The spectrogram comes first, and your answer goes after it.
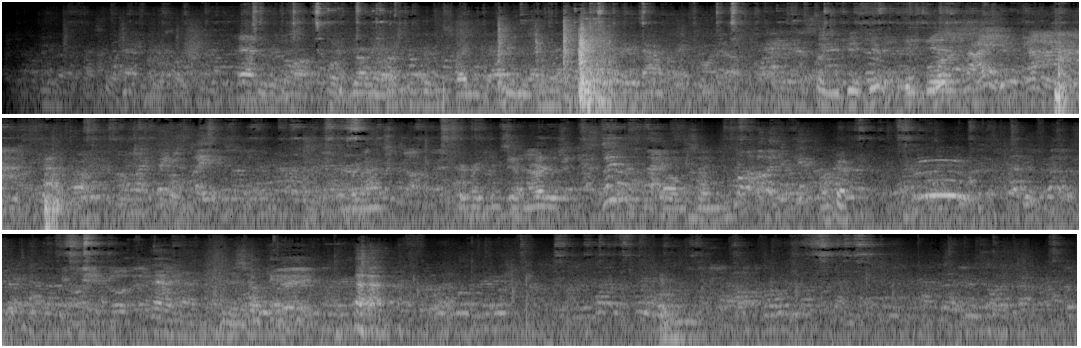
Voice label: Police Station Jail, walla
